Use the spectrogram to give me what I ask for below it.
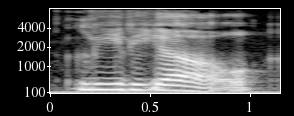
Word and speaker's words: L'Idiot: And he ends up choosing this restaurant that's called Lidio, but it's spelled L'Idiot.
